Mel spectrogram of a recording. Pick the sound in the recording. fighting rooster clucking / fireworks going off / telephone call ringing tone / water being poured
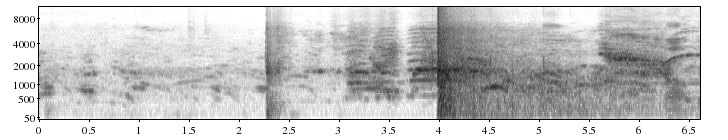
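fireworks going off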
